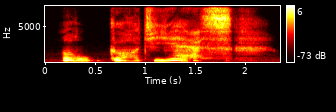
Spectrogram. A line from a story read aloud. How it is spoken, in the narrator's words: Pippa whispered, shivering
